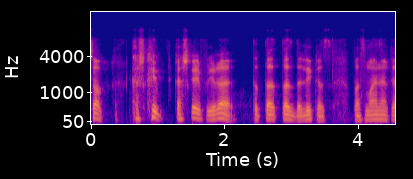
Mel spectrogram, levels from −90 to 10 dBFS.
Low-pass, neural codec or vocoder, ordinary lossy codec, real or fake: 7.2 kHz; codec, 16 kHz, 4 kbps, FunCodec, trained on Chinese and English, 50 frames a second; Opus, 16 kbps; fake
